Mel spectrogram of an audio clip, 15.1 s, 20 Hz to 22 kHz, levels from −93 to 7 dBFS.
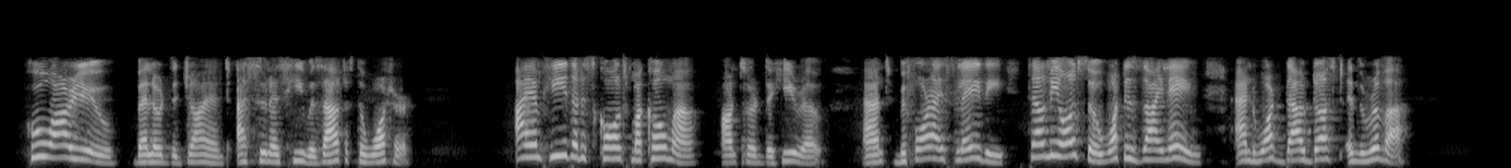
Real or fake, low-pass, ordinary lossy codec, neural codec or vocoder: real; 5.4 kHz; AAC, 32 kbps; none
